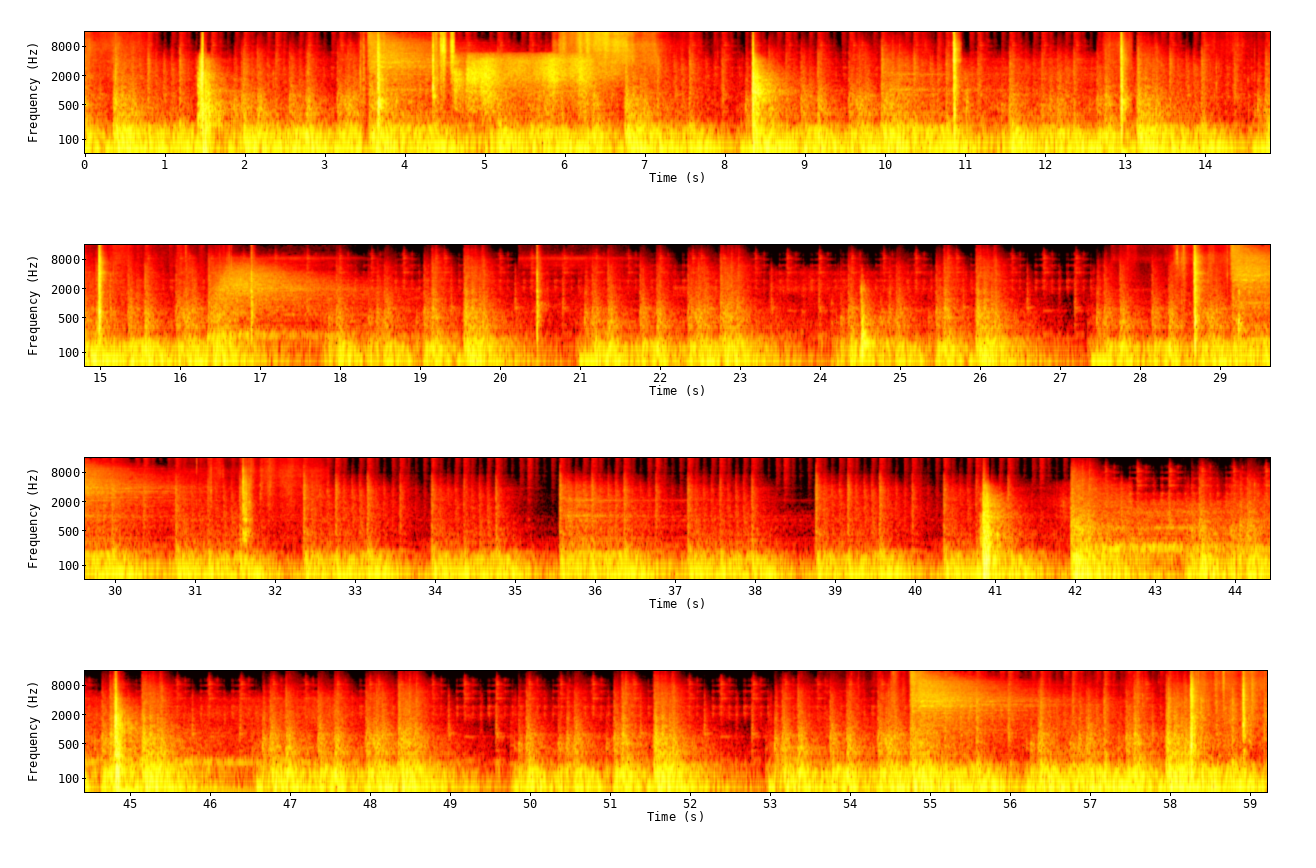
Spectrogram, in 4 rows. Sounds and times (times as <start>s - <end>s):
Music: 0.0s - 59.2s.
